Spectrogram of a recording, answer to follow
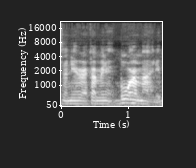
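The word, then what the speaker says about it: Boorman: by prominent businessman Christopher Borman make sure my pronounce Boran b o o r m a n yes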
